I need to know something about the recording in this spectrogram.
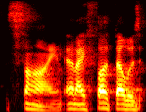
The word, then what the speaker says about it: sine: sign spelled that way it looks like sin oh no it's it's it's pronounced sign and I thought that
